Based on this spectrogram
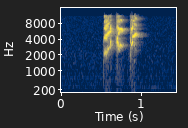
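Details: Three harsh, buzzy chirps in quick succession from caged Rosy-faced lovebirds, the original bird sharing its cage with a disliked newcomer.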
